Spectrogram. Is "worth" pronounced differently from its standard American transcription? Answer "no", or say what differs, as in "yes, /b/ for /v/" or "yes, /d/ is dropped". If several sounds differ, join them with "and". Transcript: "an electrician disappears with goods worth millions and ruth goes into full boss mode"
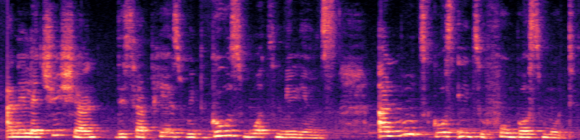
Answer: yes, /t/ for /θ/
